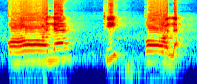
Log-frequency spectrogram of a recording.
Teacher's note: हमने एंड तक अलिफ भी मोटा ही रखना है, हमने इसको बारीक नहीं करना। कौला नहीं करना, काला नहीं करना, क्या करना है, कौला, कौला, कोला ना हो आपका, को वाव की साउंड आ रही है, होंठ गोल नहीं होने चाहिए।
